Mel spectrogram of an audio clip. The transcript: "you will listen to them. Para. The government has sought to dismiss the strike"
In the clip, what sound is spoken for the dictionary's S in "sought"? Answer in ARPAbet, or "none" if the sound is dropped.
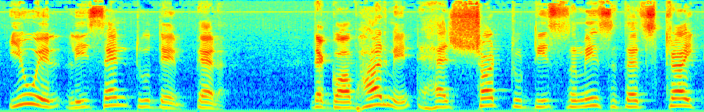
SH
